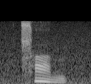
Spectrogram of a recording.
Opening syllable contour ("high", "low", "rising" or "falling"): falling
